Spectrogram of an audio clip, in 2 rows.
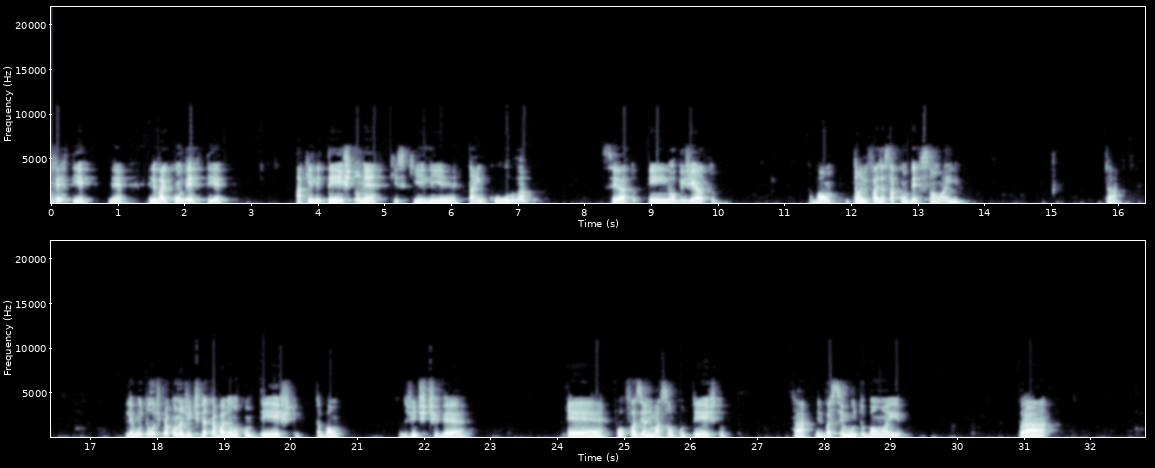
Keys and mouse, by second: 8.4 Tab, 9.6-12.5 middle drag, 13.9 e, 16.6-21.4 middle drag, 21.4 alt+c, 23.1-24.8 drag, 25.9 Tab, 26.7-29.2 drag, 30.8 alt+c, 32.6-32.8 drag.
